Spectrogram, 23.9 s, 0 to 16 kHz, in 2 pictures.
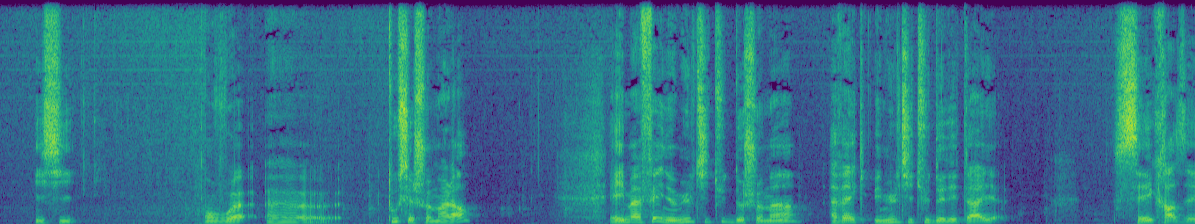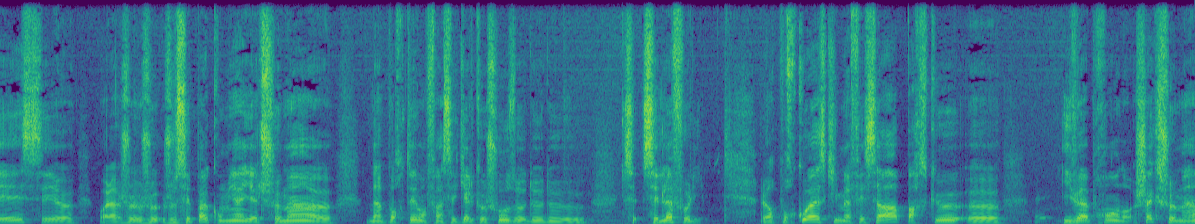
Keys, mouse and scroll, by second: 0.0 click, 0.9 click, 1.3 click, 2.9-4.2 scroll down 6, 7.3-8.2 scroll down 3, 9.0-11.4 scroll down 7, 13.6-16.2 drag, 17.8 click, 19.0-23.9 drag.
